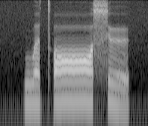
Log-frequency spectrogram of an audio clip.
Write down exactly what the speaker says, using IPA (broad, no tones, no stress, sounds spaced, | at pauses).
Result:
w ə tʼ ɔː s ʏ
